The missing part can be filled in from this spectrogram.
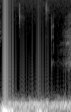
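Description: A low, dull thump followed by a softer second thump in one heart cycle: normal first and second heart sounds, with no extra noise between them.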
